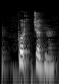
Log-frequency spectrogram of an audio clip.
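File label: "пӧрччӧдны", Komi, female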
